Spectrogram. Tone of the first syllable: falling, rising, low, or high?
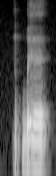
high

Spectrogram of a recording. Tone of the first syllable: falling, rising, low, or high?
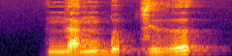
rising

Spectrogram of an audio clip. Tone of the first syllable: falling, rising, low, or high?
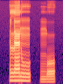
high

